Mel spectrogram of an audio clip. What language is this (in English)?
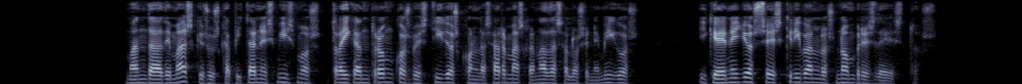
Spanish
